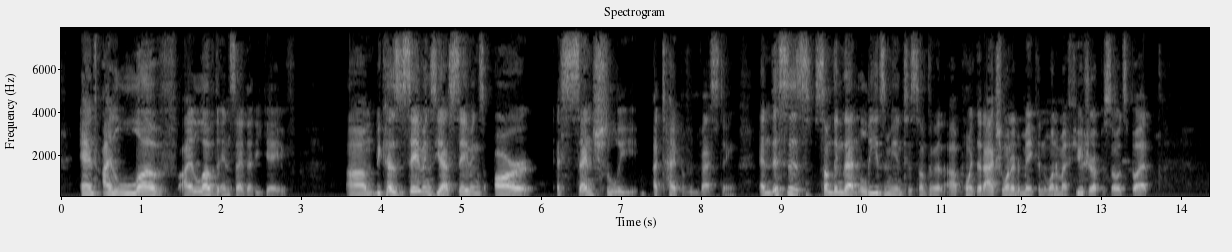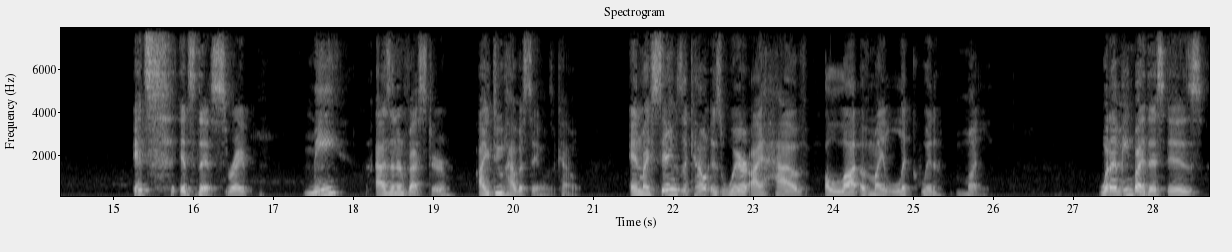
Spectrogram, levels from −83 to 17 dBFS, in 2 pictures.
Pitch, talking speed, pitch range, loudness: 125 Hz, 170 wpm, 115-140 Hz, -21 LUFS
